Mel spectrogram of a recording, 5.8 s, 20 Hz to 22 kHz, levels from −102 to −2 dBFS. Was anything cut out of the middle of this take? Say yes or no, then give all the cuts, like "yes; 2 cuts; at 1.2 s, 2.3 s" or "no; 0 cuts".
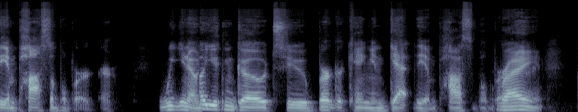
yes; 1 cut; at 2.0 s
